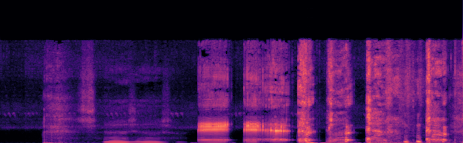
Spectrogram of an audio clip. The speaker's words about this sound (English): It's a dry cough. It's a dry cough.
